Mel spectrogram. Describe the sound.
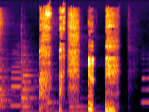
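A man's dry cough during a tense conversation: a few short, rough bursts in quick succession, fairly loud and without speech.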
